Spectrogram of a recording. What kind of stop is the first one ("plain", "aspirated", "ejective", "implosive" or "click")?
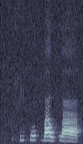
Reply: plain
